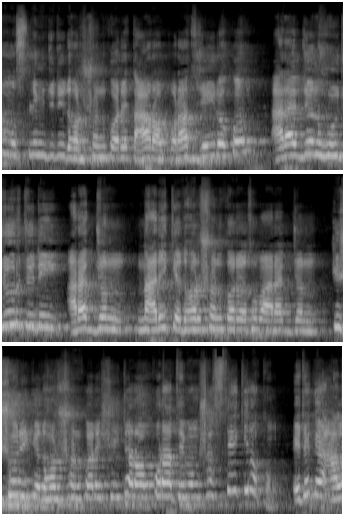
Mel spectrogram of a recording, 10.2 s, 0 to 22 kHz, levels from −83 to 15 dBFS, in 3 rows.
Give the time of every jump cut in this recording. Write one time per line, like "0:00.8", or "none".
0:02.6
0:04.0

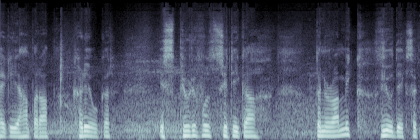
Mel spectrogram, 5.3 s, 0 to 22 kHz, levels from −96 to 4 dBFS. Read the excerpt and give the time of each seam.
none

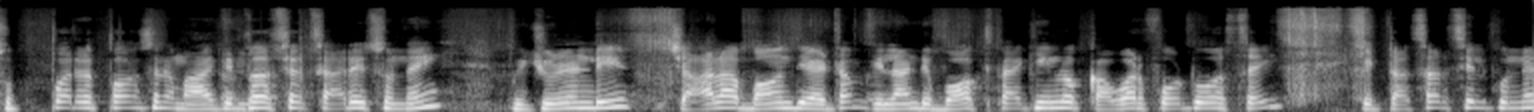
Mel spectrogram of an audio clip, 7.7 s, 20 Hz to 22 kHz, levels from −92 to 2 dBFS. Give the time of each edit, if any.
0:01.2

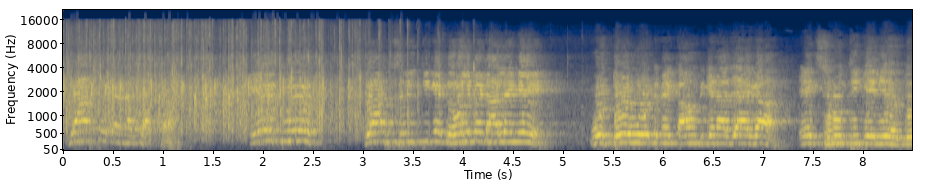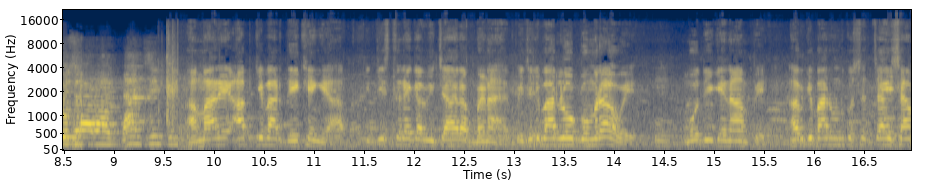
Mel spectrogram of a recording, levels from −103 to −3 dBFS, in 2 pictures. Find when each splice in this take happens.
0:09.6

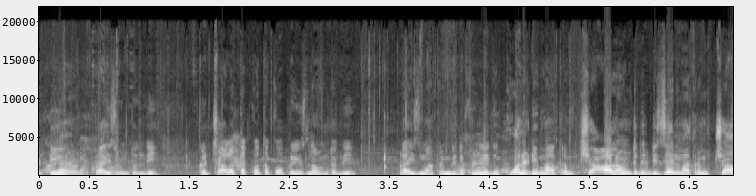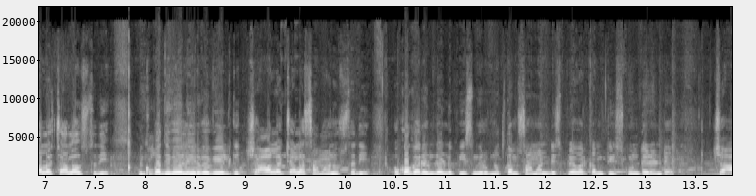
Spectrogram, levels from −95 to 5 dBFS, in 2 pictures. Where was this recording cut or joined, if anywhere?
none

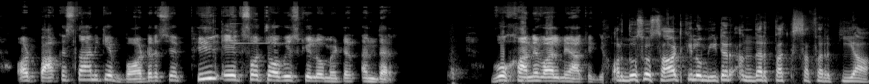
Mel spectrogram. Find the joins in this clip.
0:06.0

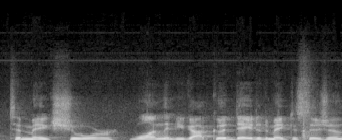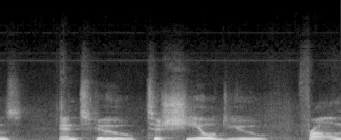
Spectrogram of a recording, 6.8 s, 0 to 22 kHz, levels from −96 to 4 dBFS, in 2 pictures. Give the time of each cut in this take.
0:01.2
0:04.8

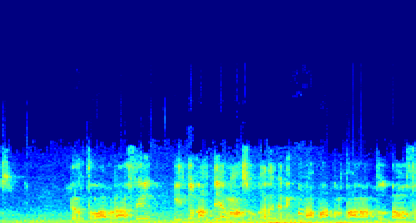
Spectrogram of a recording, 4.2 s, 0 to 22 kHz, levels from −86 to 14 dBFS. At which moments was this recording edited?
none

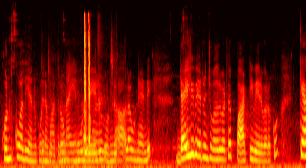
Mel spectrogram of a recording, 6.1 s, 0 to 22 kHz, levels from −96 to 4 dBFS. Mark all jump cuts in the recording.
0:02.3

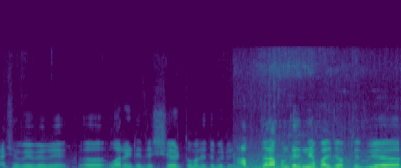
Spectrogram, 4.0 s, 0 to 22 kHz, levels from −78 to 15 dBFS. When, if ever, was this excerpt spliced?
0:02.3

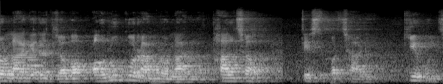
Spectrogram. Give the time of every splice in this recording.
0:02.9

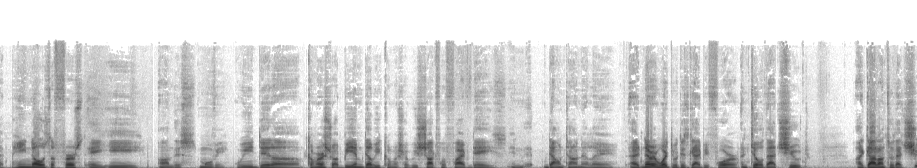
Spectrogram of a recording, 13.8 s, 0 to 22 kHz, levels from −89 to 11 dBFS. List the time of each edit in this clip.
0:03.5

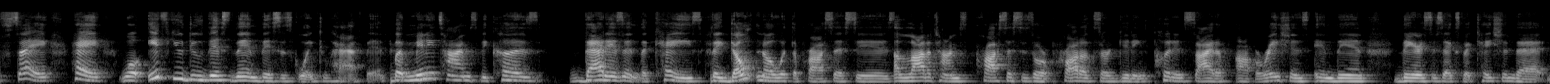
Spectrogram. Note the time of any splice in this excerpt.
0:03.9
0:08.9

